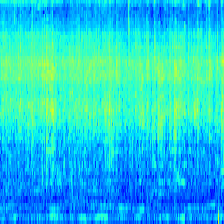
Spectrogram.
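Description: Fish fried rice sizzling steadily in a non-stick kadai on the gas stove, with a few faint clicks.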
